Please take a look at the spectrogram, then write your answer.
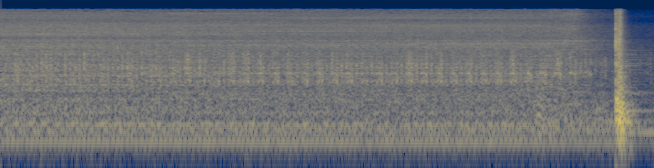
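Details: Jeep WJ engine running: steady run with regular light knock throughout; owner unsure whether it is a problem, engine knocking.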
